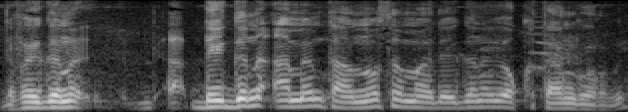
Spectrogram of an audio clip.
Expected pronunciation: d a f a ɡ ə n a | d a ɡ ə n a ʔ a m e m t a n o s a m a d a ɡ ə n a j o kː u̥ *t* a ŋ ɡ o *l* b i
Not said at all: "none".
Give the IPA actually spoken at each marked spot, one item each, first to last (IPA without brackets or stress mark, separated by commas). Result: t, ɾ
